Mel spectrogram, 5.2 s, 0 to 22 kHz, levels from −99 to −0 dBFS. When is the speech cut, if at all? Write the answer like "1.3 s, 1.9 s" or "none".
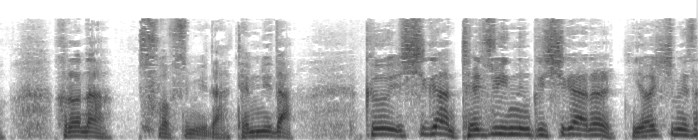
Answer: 1.1 s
